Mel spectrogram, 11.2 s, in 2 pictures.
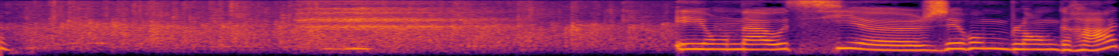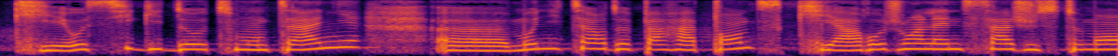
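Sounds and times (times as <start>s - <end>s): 
crowd applause: 0.0s - 3.7s
speech: 1.6s - 2.0s, 3.4s - 11.1s.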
